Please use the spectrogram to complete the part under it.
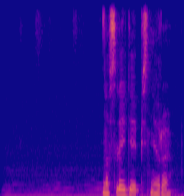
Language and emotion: Russian, neutral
